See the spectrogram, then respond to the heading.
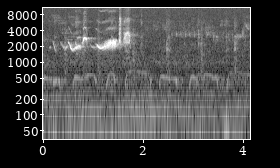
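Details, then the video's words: Blackbird answering another blackbird with short fluty, slurred whistled phrases in the middle of the recording, while a pigeon coos repeatedly underneath in a low, regular rhythm. "Blackbird chatting with friend"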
